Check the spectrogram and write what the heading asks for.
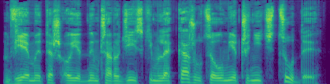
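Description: A man's voice: fairly low pitch, brisk, a little mellow, dry recording, studio quality, natural voice. A man voicing a clever, bold boy who speaks firmly and matter-of-factly in a storybook reading. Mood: kindly. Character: clever bold boy, stern but kind.

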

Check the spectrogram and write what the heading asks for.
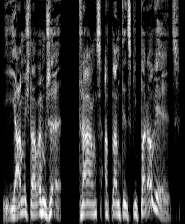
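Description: A man voicing a cheeky, talkative teenage boy with a quick, salesman-like patter in an audiobook. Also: fairly high pitch, lively intonation, bright, forceful tone, breathy edge, dry recording, studio quality, voice pushed up, full character voice. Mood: sly, cheerful. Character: cheeky, chatty teenage boy with a knack for business.

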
